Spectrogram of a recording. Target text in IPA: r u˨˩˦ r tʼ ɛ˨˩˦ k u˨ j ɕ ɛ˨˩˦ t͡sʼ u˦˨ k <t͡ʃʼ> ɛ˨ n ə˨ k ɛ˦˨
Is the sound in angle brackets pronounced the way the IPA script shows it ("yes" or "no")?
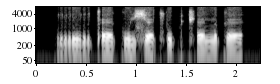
yes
